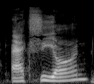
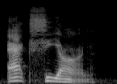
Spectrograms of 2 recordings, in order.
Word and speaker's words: Axion: Is spelled A as in apple, C as in cat, C as in cat, I, O, N as in Nancy. Axion.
